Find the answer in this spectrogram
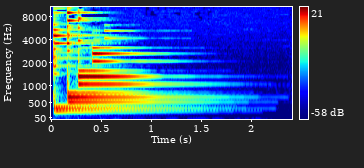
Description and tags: Crrect answer3
retro, arcade, button, gaming, game, games, video, video-game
